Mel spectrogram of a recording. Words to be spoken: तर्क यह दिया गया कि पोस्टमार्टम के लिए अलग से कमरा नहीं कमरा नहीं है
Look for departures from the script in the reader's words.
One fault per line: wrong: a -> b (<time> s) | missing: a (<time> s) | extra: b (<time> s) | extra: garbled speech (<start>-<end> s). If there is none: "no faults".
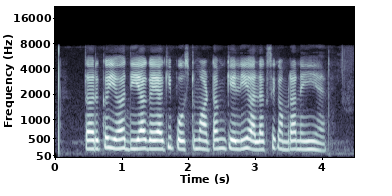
missing: कमरा नहीं (3.9 s)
